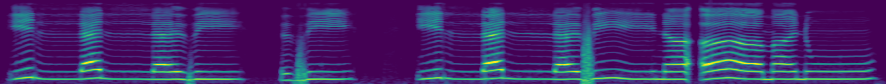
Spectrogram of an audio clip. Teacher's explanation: huruf zal murid mesti keluarkan sedikit ujung lidah tu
